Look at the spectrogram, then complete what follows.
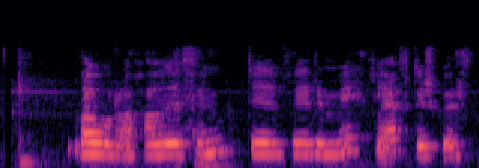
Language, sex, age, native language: Icelandic, male, 12, Icelandic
